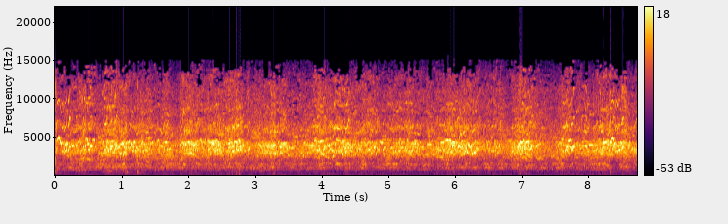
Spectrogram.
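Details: Rainbow lorikeets at a backyard bird feeding keep up a constant harsh, high screeching chatter with no pauses, many shrill voices blending into one loud, grating wall of sound; rainbow lorikeet.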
